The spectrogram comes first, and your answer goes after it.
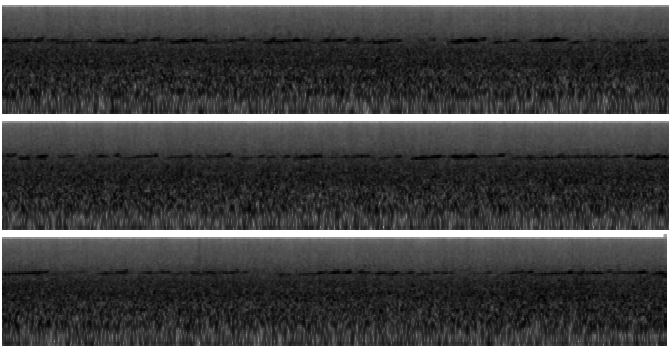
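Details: Frogs in a pristine forest by a river, giving a steady, high, pulsing trill that runs almost the whole time with brief gaps, over a constant broad rush of flowing water.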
